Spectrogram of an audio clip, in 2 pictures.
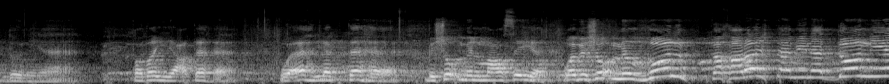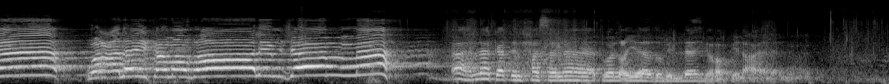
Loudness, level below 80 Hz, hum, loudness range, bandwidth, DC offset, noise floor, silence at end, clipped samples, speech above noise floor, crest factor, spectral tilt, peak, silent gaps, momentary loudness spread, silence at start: -14 LUFS; -50 dBFS; none; 7 LU; 13 kHz; under 0.1%; -41 dBFS; 0.05 s; under 0.1%; 27 dB; 14 dB; -6 dB/octave; 0 dBFS; none; 13 LU; 0 s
